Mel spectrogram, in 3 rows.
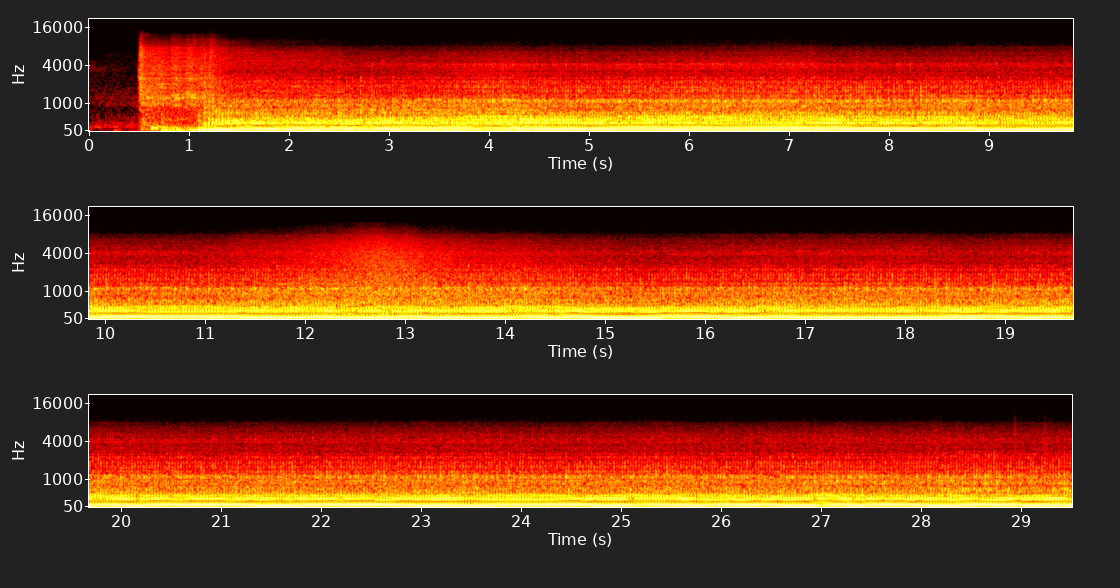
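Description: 2014 Volkswagen Golf R's turbocharged 2.0-litre four-cylinder with a Remus exhaust cold-starting: the starter cranks and the engine catches within the first second, then idles steadily and loudly, echoing off the concrete of an underground garage. A brief hiss rises and fades about 13 seconds in.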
